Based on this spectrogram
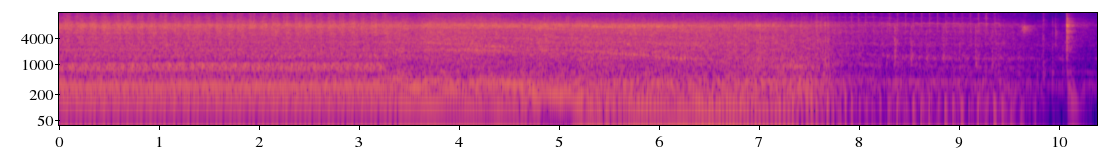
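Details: Honda BeAT FI scooter after wedging the TPS with a hose to cure stumbling and power loss at full throttle; holds a steady even rev then winds down smoothly with no stumble or misfire.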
